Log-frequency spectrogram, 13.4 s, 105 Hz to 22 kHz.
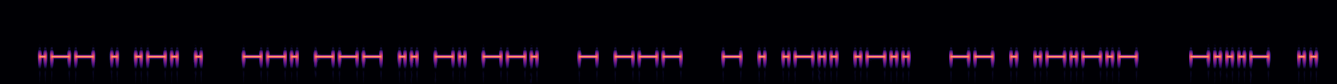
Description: Morse code, heard as a keyed tone, about 20 wpm, 600 Hz. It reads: WERE GOING TO TELL ME. <BT> I
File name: cw-books / winnie-the-pooh / winnie-20wpm-page-0030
